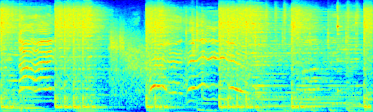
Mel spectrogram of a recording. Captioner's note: explosion booming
